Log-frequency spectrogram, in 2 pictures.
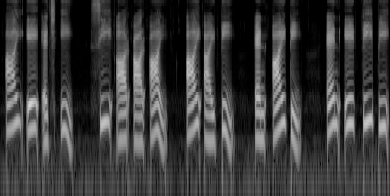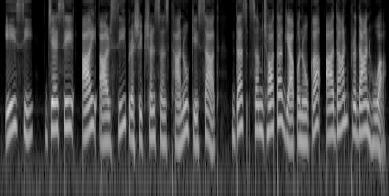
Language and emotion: Hindi, neutral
